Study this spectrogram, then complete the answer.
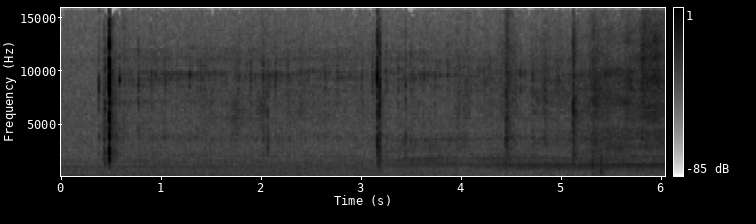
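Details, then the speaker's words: Minifon Mi51 pocket wire recorder, early Monske & Co. unit with mechanically governed motor, recorded via camera built-in mic: soft, even whirr with faint steady hum and light clicks. Normal running. "one thing I want to illustrate is the sound of it operating let's listen to the sound of the operation of the"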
